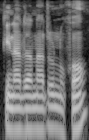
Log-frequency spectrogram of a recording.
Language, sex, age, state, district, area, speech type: Assamese, male, 30-45, Assam, Sivasagar, rural, spontaneous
